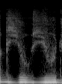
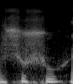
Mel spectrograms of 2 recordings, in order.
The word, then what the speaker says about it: Xiu Xiu: L'album s'appelle Forget, et je crois, en le prononçant tout à l'heure, ça m'est revenu, qu'on prononce pas Xiu Xiu du tout, on doit prononcer quelque chose comme Chouchou, un truc comme ça.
